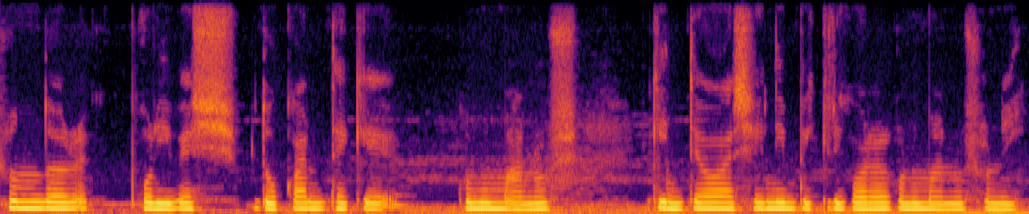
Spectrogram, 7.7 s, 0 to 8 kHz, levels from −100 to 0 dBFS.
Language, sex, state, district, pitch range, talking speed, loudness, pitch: Bengali, female, Tripura, West Tripura, 230-240 Hz, 110 wpm, -13 LUFS, 235 Hz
